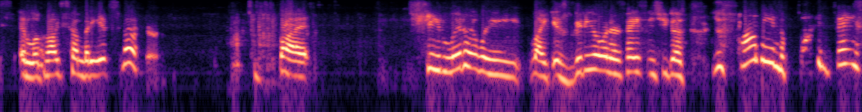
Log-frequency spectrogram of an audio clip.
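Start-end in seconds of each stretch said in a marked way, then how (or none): 7.1-8.6 mock angry, anger-filled cry, very high. Retelling a woman's words in her video about being smacked; imitating an angry woman. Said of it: "she's got this anger in her voice".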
